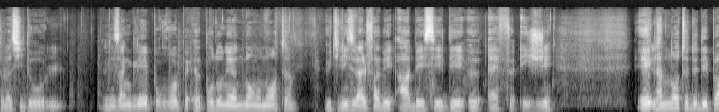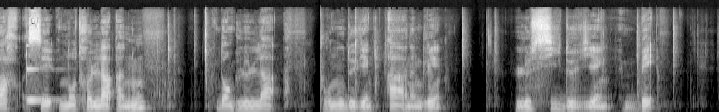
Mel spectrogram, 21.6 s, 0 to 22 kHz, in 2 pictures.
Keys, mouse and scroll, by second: 11.2 click, 13.3 ctrl+l, 16.4 shift+a, 18.1 space, 20.4 shift+b.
